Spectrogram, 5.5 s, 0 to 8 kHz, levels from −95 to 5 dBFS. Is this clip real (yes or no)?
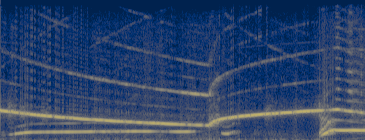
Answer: yes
